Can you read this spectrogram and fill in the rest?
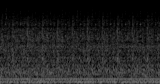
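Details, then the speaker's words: Running engine at idle with original pulley, near-identical ultrasonic amplitude to new: quiet steady idle, even low hum, no squeal, chirp or rumble; nothing a listener would catch; sounds healthy. "again you heard this car running now you hear it running natural this is with the original pulley and it really was something that you wouldn't catch your ear so to speak"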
